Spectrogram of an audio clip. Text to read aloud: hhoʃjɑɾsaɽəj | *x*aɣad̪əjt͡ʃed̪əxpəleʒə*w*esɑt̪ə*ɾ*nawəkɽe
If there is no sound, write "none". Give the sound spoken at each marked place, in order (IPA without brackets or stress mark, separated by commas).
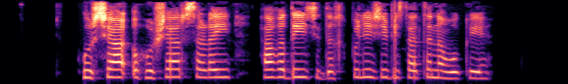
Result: h, b, none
